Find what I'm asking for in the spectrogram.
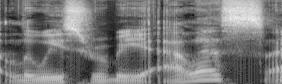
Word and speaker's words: Luis Rubiales: FIFA's disciplinary committee has opened disciplinary proceedings against Luis Rubiales,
